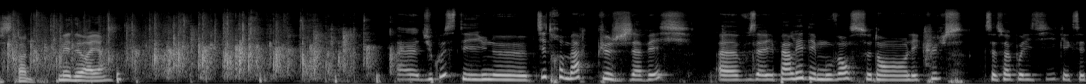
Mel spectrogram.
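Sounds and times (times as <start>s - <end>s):
speech: 0.0s - 1.3s, 4.0s - 10.8s
audience applauding: 0.0s - 4.0s.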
